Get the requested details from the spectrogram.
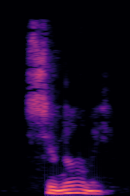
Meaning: A very large and destructive wave, generally caused by a tremendous disturbance in the ocean, such as an undersea earthquake or volcanic eruption; often a series of waves (a wave train)
- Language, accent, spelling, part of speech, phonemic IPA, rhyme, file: English, Southern England, tsunami, noun, /(t)suːˈnɑːmi/, -ɑːmi, LL-Q1860 (eng)-tsunami.wav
